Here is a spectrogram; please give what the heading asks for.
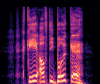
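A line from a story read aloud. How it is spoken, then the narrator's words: Shouting at someone. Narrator (German): schrie Crescentia Rausch sie an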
